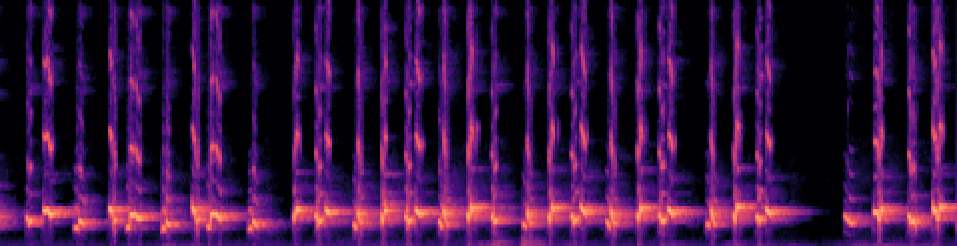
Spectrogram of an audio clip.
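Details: Sooty-headed bulbul pouring out a fighting-style long rapid song used as a lure for other bulbuls; about twenty-five quick bubbly whistled notes in a rolling run, one brief break near the end, then the run resumes.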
